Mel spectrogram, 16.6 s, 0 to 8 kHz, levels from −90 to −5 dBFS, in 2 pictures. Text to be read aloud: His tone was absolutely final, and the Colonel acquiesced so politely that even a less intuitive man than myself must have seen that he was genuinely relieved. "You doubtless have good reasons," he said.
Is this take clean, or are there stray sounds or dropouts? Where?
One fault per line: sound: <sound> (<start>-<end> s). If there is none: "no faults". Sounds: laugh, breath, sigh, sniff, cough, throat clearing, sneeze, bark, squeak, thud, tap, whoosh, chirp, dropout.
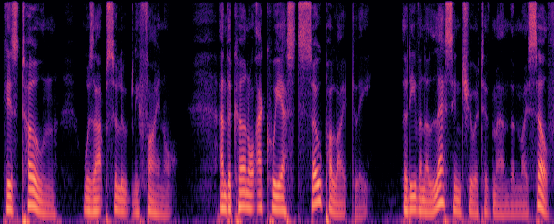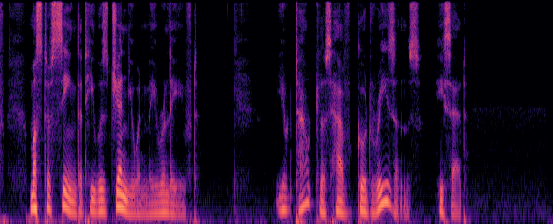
no faults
